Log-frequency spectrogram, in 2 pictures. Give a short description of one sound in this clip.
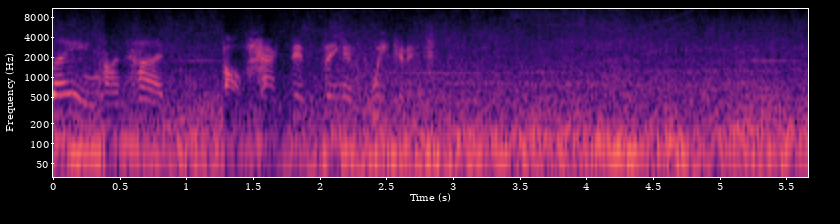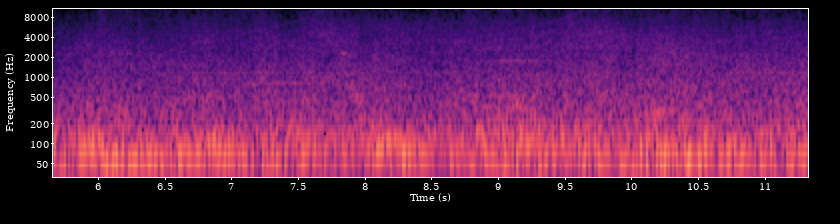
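Gunfire and explosions rumble loudly throughout.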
